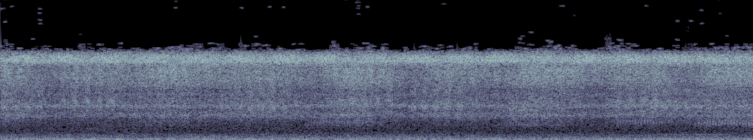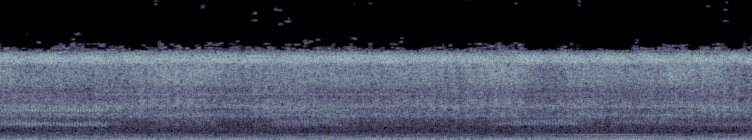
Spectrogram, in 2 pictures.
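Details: Male cicadas chirping to attract females at summer dusk in Georgia, USA: a dense, unbroken high hiss-like chorus, with faint wavering lower tones drifting in and out and a steady low rumble beneath.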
